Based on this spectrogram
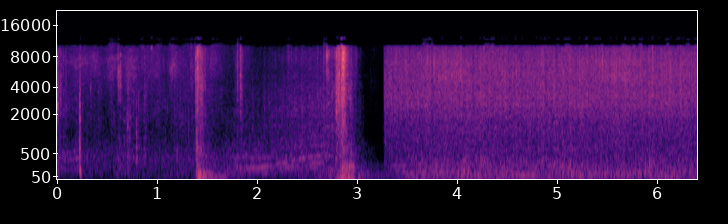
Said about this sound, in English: Do you think it's raining in Wellington? No. Just because it's raining in Taupo doesn't mean it's raining in Wellington.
